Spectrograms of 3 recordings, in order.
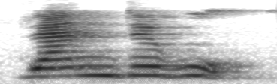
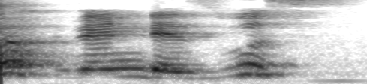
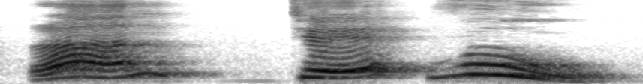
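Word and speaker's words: rendezvous: पहले हम इसकी प्रोनाउंसिएशन पढ़ेंगे, उसके बाद हम जो मिसप्रोनाउंस करते हैं वो देखेंगे और फिर मीनिंग देखेंगे. The word is रेंडेवू. रेंडेवू, रेंडेवू. Basically हम जो बोलते हैं वो क्या बोलते हैं? रेंडेवुस.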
